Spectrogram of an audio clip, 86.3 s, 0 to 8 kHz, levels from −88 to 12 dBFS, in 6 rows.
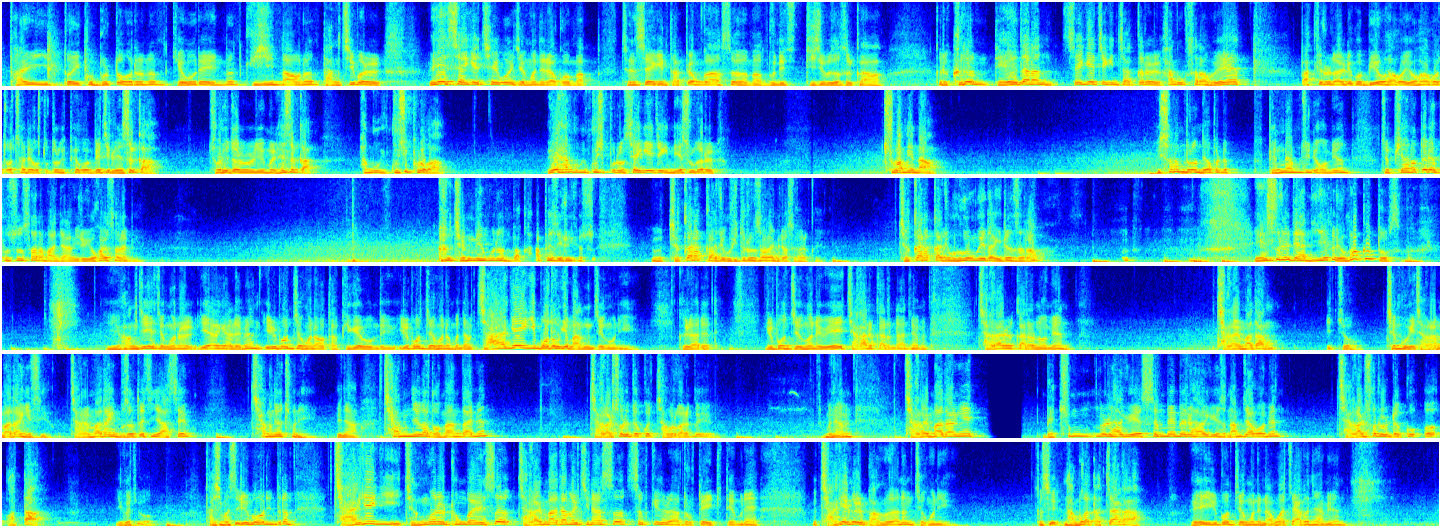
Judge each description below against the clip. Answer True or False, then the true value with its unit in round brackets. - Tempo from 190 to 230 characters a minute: False (330 characters per minute)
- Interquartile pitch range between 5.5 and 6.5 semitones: False (7.5 semitones)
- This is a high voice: False (145 Hz)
